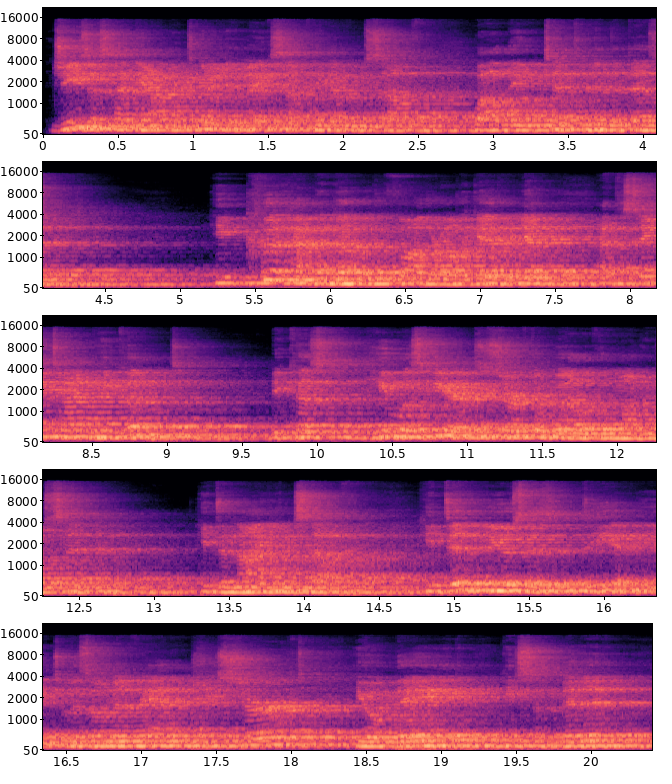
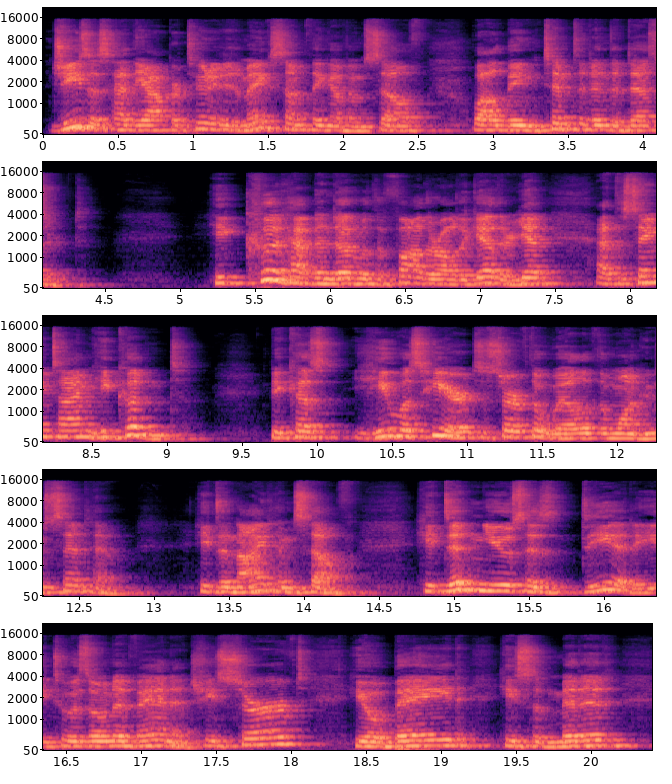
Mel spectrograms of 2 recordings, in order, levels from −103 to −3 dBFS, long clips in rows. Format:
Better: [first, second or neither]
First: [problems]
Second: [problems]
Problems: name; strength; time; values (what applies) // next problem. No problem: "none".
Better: second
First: room echo; strong; dies away in 3 s // off-mic speech; far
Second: room echo; slight; dies away in 0.3 s // off-mic speech; far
